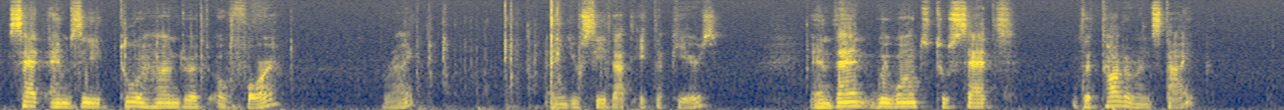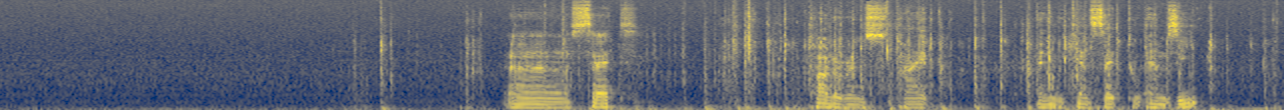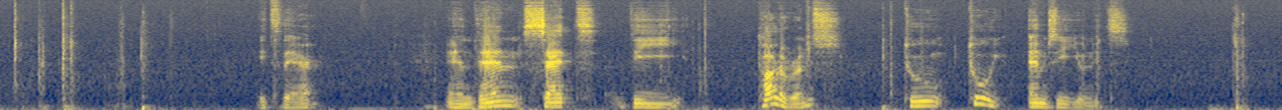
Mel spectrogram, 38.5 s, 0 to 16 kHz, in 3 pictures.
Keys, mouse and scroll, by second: 9.9 click, 20.5-22.3 typing, 23.8 w.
